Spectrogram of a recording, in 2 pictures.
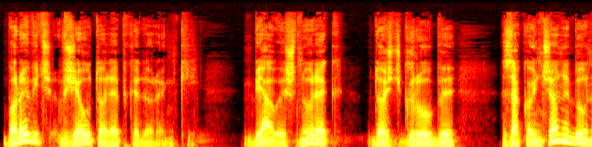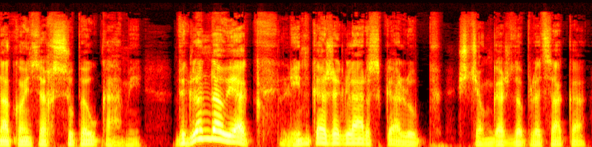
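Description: A man narrating a crime story audiobook in a measured, expressive reading. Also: deep voice, no room sound, clean studio sound.

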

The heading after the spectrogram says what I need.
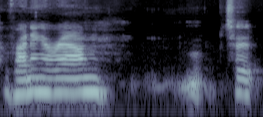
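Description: A woman in her forties, from Romania, answering interview questions over a video call in a measured, thoughtful way with frequent ums. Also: lowish voice, monotone. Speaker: guest, talent executive. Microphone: webcam on a video call.

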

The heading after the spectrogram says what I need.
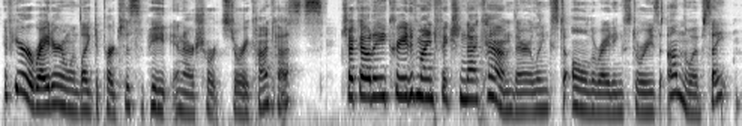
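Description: A woman hosting a fiction podcast, reading a thriller story in a plain, steady way. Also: medium pitch, quick pace, few pauses. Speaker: podcast host and author.

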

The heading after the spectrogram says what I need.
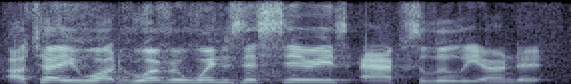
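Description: High bright-voiced esports play-by-play caster. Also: male voice, slight background noise. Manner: rapid excitable calls, rising to yells on goals. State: out of breath.

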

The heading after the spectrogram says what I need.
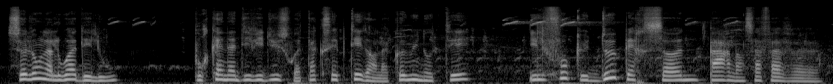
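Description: A woman narrating a children's storybook in a slow, gentle storytelling manner. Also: mid-range voice, animated, a little hiss or hum.

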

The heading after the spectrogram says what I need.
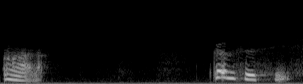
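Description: A woman vlogger showing a product order in casual talk, halting and trailing off softly after each item. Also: a little high, expressive, gravelly, slightly rough. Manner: slow and halting, repeats "comme ceci" and "voilà", trails off softly. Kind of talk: casual unboxing talk to camera. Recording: tinny phone-like sound.

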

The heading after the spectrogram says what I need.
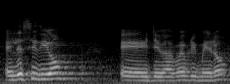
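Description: A woman's voice: medium pitch, normal speed. Laughing Venezuelan woman singer, reverby studio. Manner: lively, laughs often, many fillers. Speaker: singer, interview guest. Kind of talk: casual interview chat. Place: TV studio set.

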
